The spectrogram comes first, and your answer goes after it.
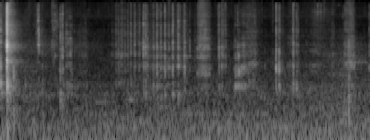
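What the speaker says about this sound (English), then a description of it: "Okay, so you're going to cut them out." Scissors snip out paper shapes for a craft project, quiet, close, uneven cuts with a sharper first snip and softer rustling strokes, no voices.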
